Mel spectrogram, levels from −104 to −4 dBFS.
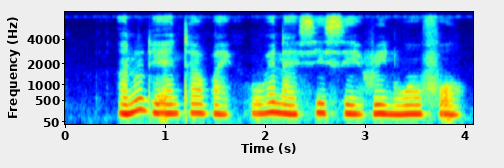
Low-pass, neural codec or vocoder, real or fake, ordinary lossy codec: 7.2 kHz; none; real; none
